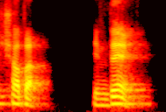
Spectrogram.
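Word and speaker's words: שבת: 샤밧 또는 세버스 이렇게 영어로는 세버스라고 많이 부르고 원래 발음 그대로 하면 샤밧인데 이게 이제 안식일로 번역이 되죠.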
